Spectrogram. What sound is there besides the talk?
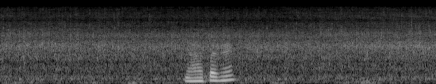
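waterfall in Uttarakhand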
